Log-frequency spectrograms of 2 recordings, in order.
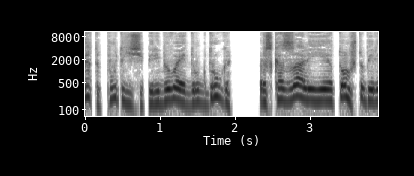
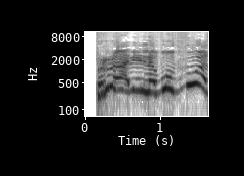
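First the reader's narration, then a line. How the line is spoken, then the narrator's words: Shouting. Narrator (Russian): закричал Володька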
